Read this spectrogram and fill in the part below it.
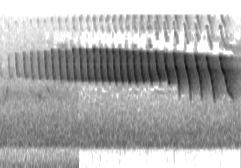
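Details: Adelaide's warbler delivering a crescendo trill of around thirty high, clear notes that grow louder and slowly slide downward before ending in a few slurred, falling notes.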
